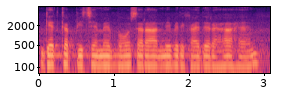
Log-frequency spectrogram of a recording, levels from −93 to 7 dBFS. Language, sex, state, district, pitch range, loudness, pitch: Hindi, male, Arunachal Pradesh, Papum Pare, 115-120 Hz, -18 LUFS, 115 Hz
